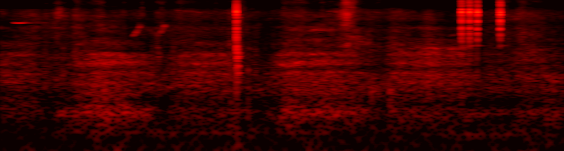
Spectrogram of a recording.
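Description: Faint handling noise from a fishing rod and fixed-spool reel while a fish is being played, with a sharp click about two seconds in and a quick run of light clicks near the end.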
